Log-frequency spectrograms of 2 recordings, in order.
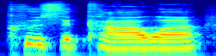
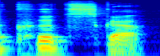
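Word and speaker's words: Kuczka: It says Kusakawa, but they call her Kutska.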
